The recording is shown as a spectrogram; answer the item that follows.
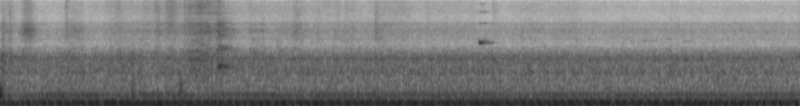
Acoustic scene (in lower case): bus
